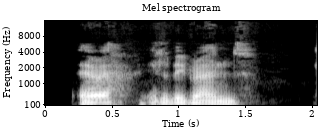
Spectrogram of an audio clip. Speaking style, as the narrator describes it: slurred

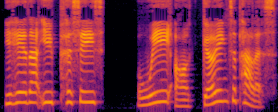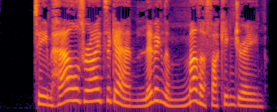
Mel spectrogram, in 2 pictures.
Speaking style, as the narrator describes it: Hicks said loudly

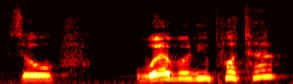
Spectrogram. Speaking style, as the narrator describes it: Through stuttering sobs, Tim stammered

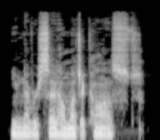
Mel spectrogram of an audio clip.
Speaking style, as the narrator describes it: Emily mutters

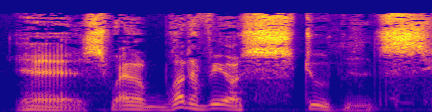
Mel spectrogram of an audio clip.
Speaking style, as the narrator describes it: Hildyar growled again

